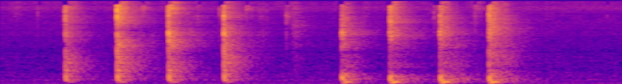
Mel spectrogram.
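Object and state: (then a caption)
Baked-through bread loaf, hollow. Taps on the bottom of a freshly baked French loaf give eight short, dull, hollow knocks in two groups of four with a brief pause between. The hollow sound shows the loaf is baked through.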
